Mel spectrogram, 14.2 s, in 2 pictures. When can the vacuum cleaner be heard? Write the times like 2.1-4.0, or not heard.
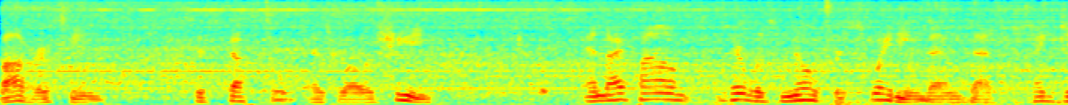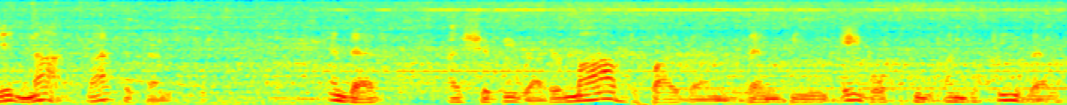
0.0-14.1.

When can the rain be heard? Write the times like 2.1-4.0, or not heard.
0.0-14.1.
